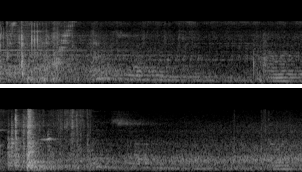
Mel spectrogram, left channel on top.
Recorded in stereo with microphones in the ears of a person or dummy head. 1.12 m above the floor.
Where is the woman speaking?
Centre (ahead or behind), 3.5 m; by 2.9 s 5° left (ahead or behind), 1.7 m.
